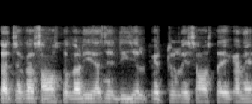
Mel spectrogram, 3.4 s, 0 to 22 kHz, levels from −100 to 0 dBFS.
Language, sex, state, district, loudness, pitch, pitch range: Bengali, male, West Bengal, Kolkata, -21 LUFS, 120 Hz, 120-125 Hz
